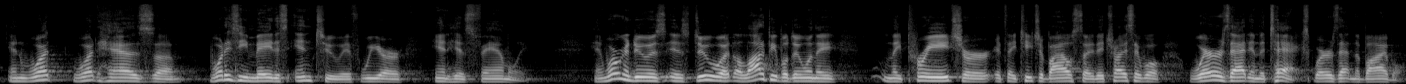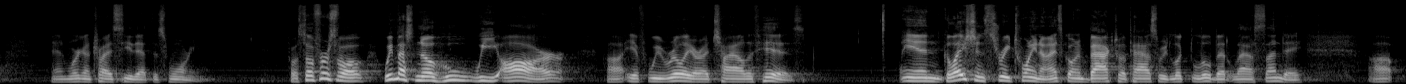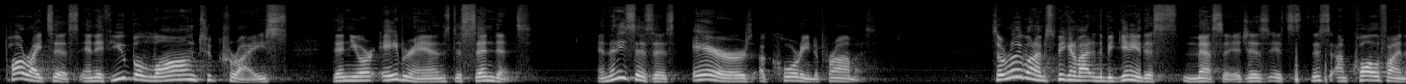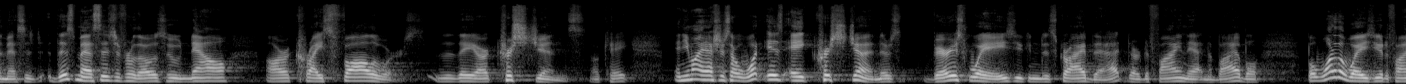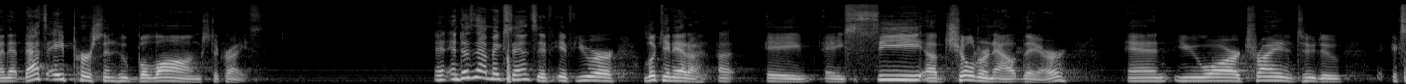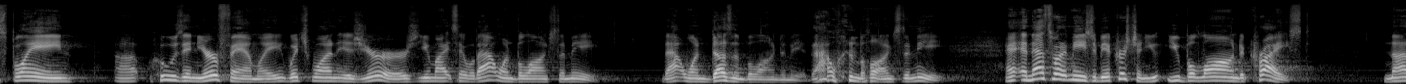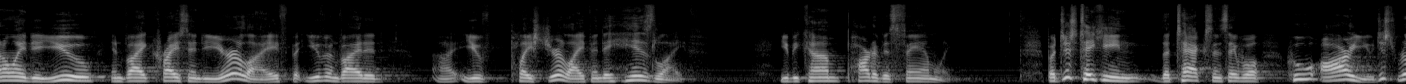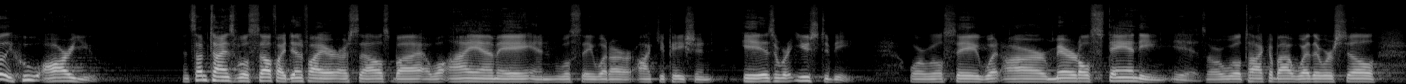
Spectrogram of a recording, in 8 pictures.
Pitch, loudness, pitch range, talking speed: 150 Hz, -22 LUFS, 135-175 Hz, 190 wpm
